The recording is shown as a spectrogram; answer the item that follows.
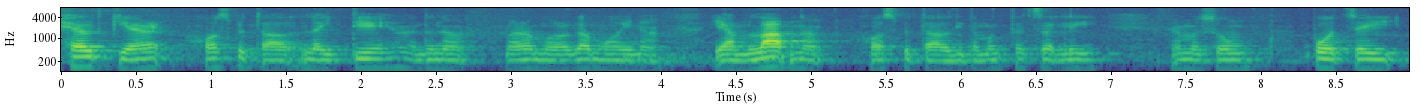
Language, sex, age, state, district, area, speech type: Manipuri, male, 30-45, Manipur, Thoubal, rural, spontaneous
